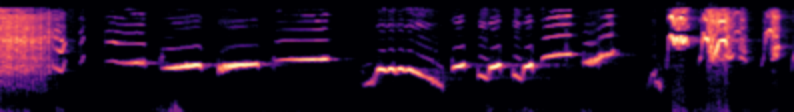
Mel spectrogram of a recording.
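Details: White-rumped shama song used to provoke other birds: clear sustained whistles, then quick looping slurred notes and harsh noisy bursts at the end.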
